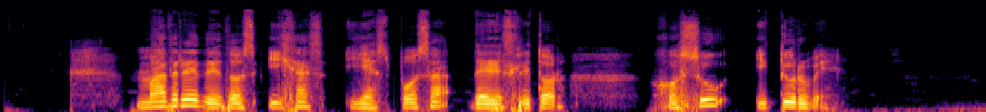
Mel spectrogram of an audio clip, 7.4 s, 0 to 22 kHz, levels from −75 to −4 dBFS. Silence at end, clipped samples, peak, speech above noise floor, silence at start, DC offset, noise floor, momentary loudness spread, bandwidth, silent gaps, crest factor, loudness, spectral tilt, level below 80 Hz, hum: 1.1 s; under 0.1%; -2 dBFS; 36 dB; 0.5 s; under 0.1%; -52 dBFS; 19 LU; 16 kHz; none; 16 dB; -16 LUFS; -5.5 dB/octave; -38 dBFS; none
